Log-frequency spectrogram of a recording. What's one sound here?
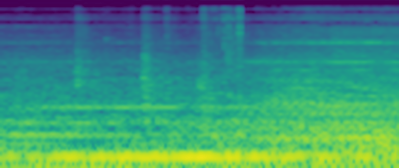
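A door opens with a clunk.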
